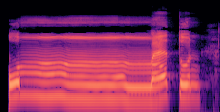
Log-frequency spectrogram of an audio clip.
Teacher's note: Maka pastikan ketika melafalkan mim bertasydid itu dengung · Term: gunnah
